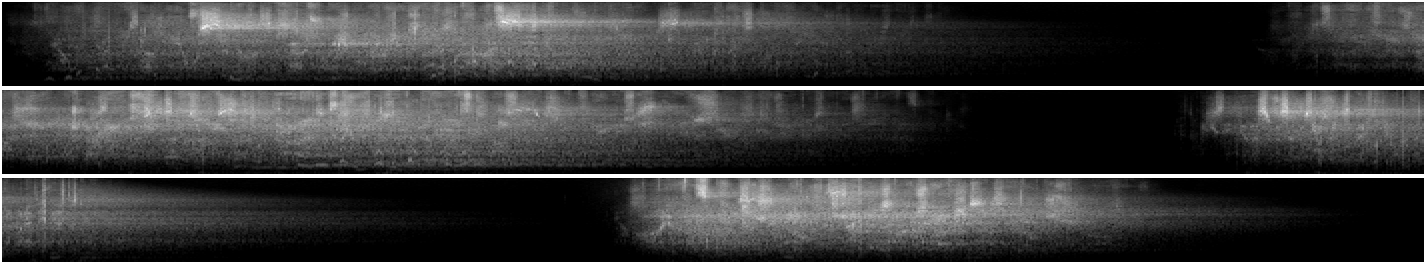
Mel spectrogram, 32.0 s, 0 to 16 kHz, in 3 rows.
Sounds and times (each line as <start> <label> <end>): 0.4 serveral people whispering 6.8
9.8 serveral people whispering 17.2
19.8 serveral people whispering 22.3
26.0 serveral people whispering 29.8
